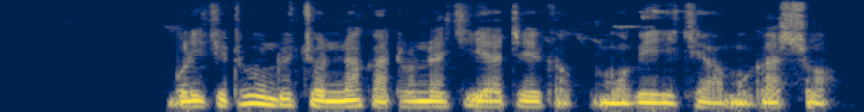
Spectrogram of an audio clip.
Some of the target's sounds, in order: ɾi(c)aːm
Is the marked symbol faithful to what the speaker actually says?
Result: yes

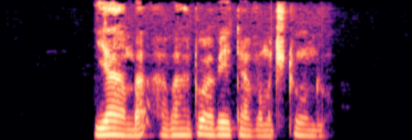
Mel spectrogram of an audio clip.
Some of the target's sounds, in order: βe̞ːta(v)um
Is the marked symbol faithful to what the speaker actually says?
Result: yes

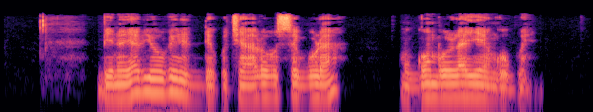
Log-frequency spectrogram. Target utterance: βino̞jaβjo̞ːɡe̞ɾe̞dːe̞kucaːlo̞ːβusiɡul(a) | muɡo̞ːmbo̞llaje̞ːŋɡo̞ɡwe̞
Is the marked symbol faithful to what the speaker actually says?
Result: yes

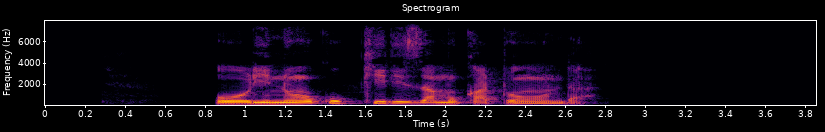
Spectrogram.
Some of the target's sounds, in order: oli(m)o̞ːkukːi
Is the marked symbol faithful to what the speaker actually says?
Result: no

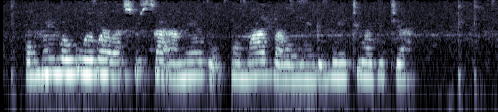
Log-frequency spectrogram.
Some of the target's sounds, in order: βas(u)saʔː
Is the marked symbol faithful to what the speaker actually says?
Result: yes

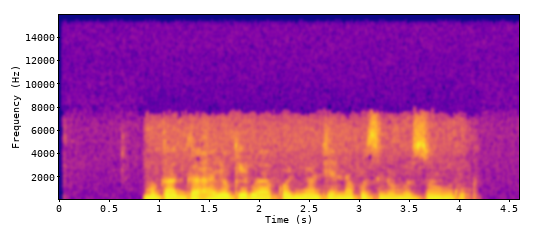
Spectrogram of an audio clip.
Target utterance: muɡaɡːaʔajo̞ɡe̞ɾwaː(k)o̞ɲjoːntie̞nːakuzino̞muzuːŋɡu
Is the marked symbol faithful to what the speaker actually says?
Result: yes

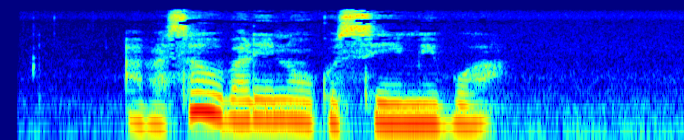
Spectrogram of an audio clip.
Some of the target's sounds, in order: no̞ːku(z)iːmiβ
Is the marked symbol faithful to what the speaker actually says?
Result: no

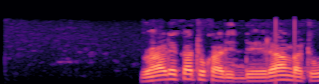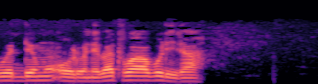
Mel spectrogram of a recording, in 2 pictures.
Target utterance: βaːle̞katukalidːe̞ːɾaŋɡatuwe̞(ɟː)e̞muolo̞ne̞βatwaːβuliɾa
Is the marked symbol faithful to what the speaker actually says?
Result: no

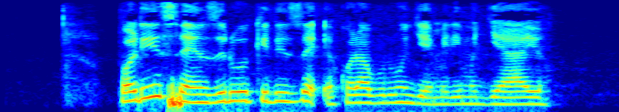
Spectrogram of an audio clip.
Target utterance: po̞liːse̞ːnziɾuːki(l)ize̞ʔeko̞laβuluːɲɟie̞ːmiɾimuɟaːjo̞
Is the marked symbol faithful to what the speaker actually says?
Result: no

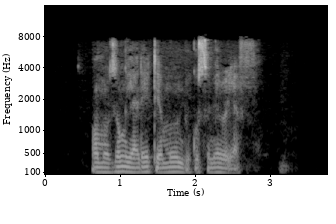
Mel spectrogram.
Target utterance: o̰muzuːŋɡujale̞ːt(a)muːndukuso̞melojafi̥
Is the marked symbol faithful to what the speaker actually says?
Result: no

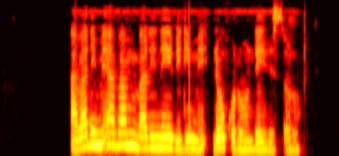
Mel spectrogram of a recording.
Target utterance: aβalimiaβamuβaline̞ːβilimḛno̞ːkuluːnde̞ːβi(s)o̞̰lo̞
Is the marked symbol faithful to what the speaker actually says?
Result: yes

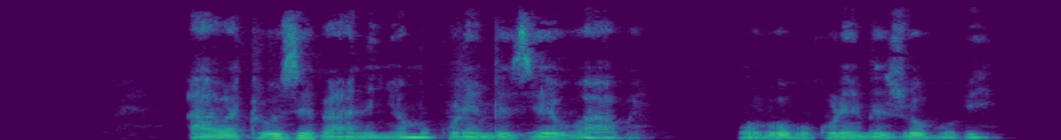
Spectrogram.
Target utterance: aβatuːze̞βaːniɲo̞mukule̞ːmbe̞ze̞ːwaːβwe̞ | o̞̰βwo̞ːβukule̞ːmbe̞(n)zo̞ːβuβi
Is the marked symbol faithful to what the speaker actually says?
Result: no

